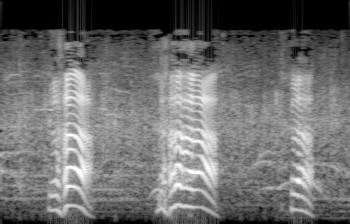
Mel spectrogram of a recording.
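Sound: audience clapping and cheering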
